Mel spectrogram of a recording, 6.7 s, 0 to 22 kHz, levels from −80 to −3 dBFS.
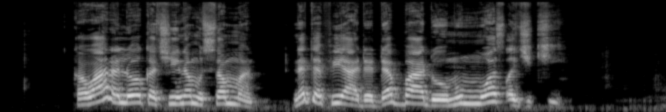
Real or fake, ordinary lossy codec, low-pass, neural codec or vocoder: real; none; none; none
